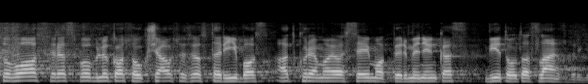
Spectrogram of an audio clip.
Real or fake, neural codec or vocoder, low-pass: fake; codec, 24 kHz, 3.1 kbps, DualCodec; 7.2 kHz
